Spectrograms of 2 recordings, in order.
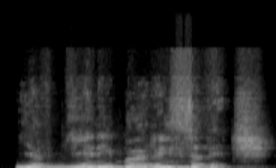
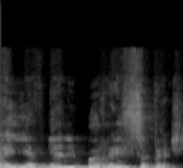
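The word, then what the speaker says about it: Евгений Борисович: that um you know, we can call him Eugene Dinkan, but that's really not how it's said in Russia. And he wanted us to practice how to say his name in Russian. Yavghini Barisvich. Eugene Warus. Um he had us practice many times. Bob, say Yavghini Berisovich. Yavghini Berisovich. Say it 20 times.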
